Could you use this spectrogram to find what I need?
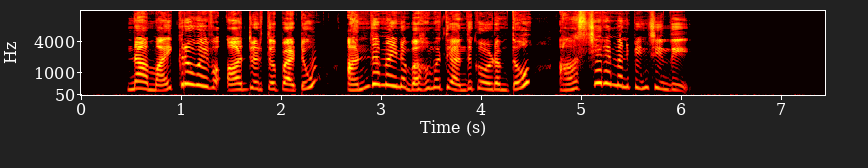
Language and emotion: Telugu, surprised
